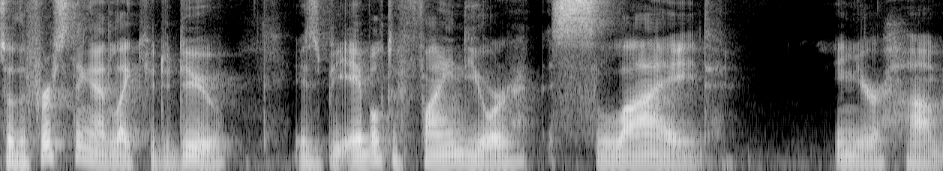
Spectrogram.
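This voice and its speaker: With a very deep, low pitch and ordinary pitch variation, a man talks at a fairly slow pace on a very clean recording with a silent background. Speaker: piano teacher. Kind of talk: tutorial. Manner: instructive.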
